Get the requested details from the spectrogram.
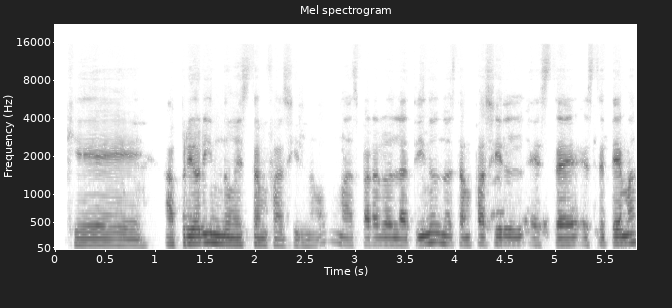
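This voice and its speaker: With hardly any pauses, a man talks at a fairly slow pace and medium pitch with fairly even intonation, in a dry, close sound with no echo. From Colombia, Ibagué (Tolima). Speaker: interview guest, mathematician. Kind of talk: casual interview.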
